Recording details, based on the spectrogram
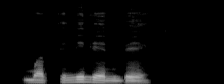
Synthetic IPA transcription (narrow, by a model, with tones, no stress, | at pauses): ma˨t̪i˨li˦le˨nbe˨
